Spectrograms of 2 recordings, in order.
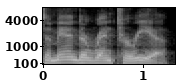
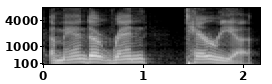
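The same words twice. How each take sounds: First: The name is pronounced in the usual, normal way. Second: The name is pronounced in an odd, peculiar way. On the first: The speaker calls it right. "it's Amanda Renteria" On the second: The speaker calls it wrong. "that's not how you say it"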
